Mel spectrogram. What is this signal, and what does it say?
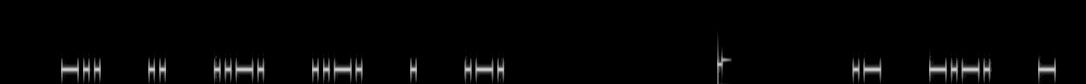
Morse code, heard as a keyed tone, about 22 wpm, spaced as for 13 wpm, 700 Hz. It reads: DIFFER ACT
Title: 3x Character Spacing - Top 200 Words - 22wpm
